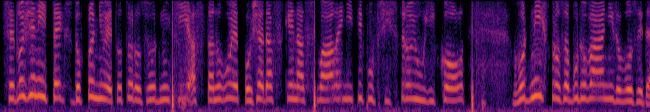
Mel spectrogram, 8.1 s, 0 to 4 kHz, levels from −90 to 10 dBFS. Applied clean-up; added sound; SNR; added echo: neural diffusion model UNIVERSE++.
